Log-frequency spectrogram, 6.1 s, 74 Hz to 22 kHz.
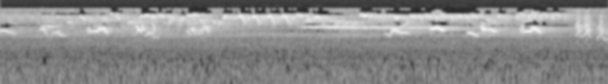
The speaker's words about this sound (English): Birds are just waking up. What time is it now? 6:16. A.M. Yep. Just starting to come alive in this last 5-6 minutes. Yep. I can't wait to get in there. We head off down the trail, and the birdsong just comes alive.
